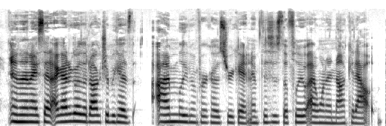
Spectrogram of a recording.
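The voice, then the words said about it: Slightly off voice from a cold. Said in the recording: “my voice may be a tad bit off. I have a cold”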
